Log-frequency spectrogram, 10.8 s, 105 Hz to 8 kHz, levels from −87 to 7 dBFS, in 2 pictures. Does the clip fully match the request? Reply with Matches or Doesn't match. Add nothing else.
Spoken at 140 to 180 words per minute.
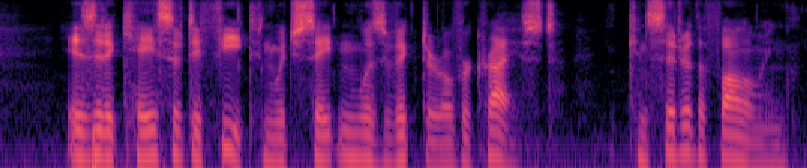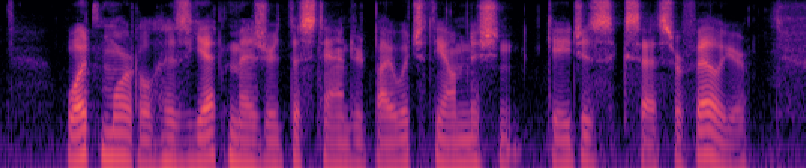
Matches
